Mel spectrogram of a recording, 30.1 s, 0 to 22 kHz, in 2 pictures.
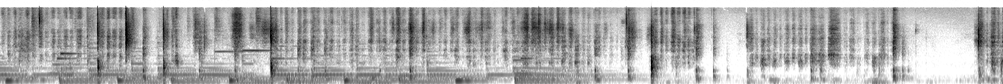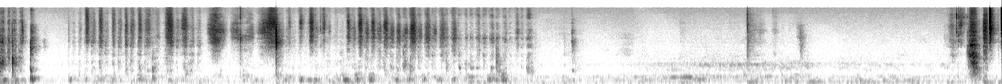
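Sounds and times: crayon scratching on paper: 0.0s - 10.6s, 11.2s - 13.6s, 19.1s - 23.1s.

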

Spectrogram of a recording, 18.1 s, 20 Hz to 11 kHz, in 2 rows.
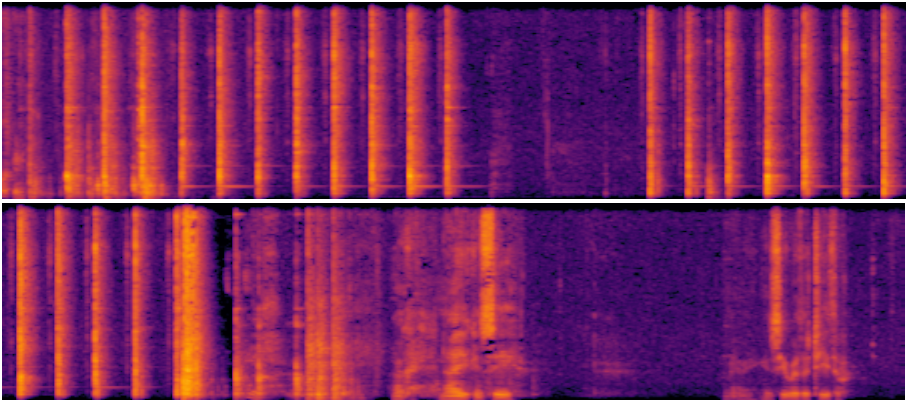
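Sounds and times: mallet striking metal with ring: 1.8s - 4.8s.

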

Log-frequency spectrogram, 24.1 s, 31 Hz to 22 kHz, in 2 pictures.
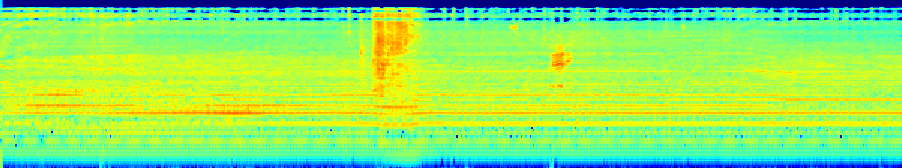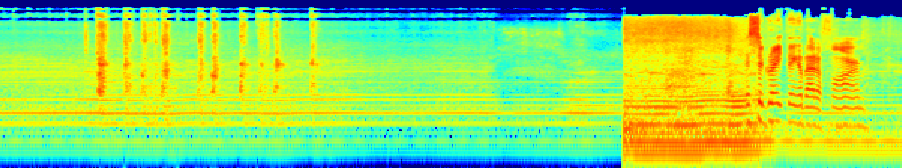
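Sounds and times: wood chipper engine running: 0.0s - 24.0s
chipper cracking stems: 4.6s - 5.8s, 13.0s - 16.4s.

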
